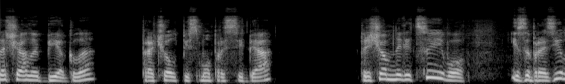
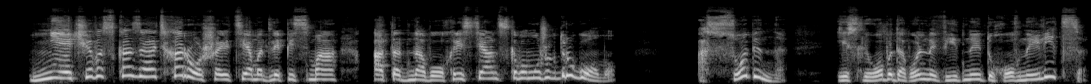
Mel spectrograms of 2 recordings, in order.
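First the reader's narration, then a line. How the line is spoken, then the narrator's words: Exclaimed. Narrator (Russian): воскликнул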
